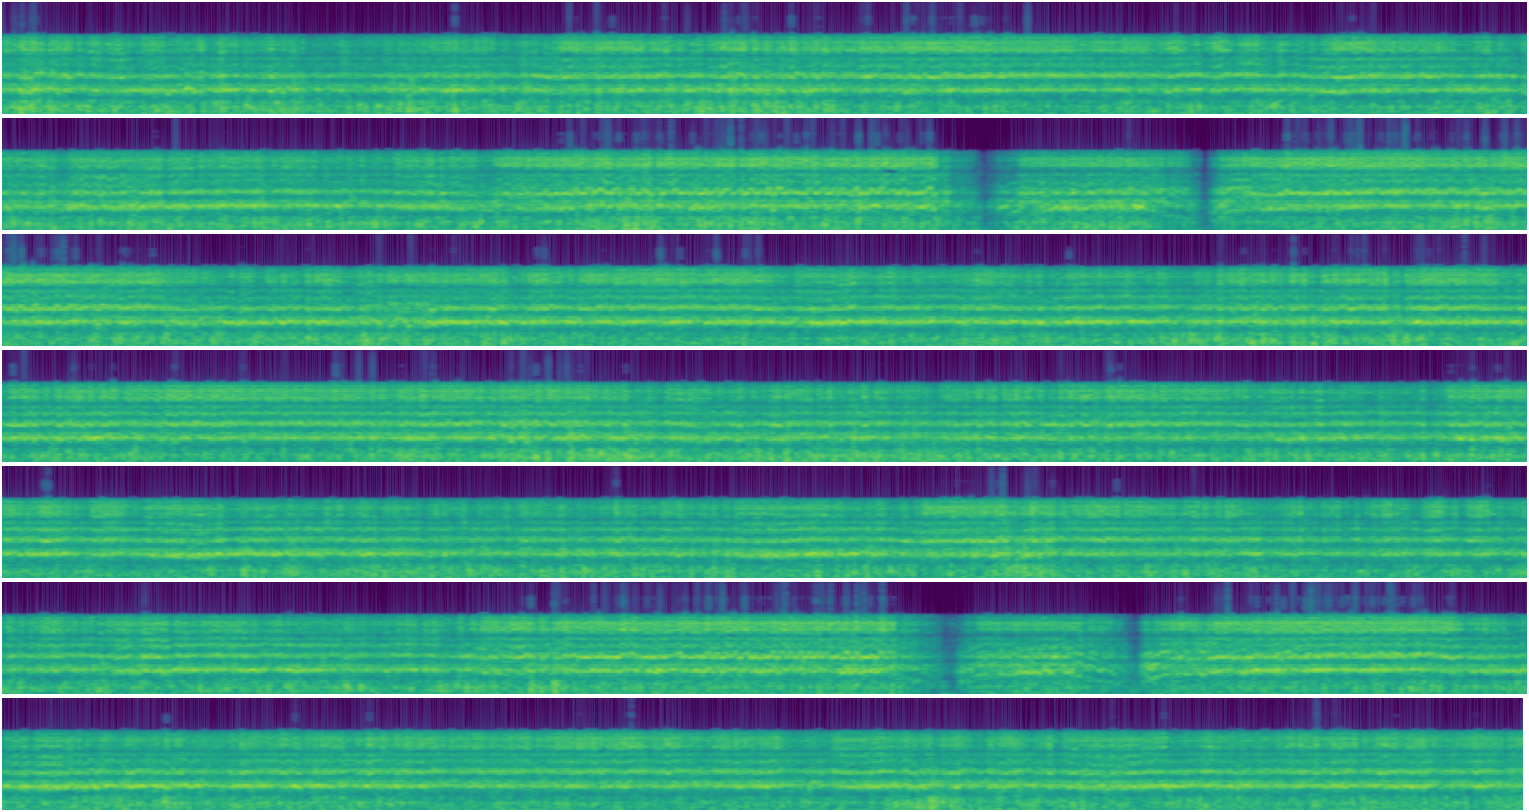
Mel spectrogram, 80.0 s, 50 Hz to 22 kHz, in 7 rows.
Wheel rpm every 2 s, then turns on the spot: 230, 230, 230, 220, 230, 230, 220, 210, 200, 140, 150, 230, 220, 230, 230, 230, 230, 230, 240, 240, 230, 220, 230, 230, 230, 230, 230, 240, 230, 230, 220, 180, 100, 190, 220, 230, 230, 230, 230, 230.
none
